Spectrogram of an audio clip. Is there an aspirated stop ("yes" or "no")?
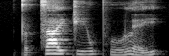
yes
